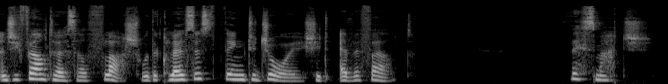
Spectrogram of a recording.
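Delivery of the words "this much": softly spoken, much quieter. Imogen replying to her child's words, said quietly. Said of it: "she said quietly".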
